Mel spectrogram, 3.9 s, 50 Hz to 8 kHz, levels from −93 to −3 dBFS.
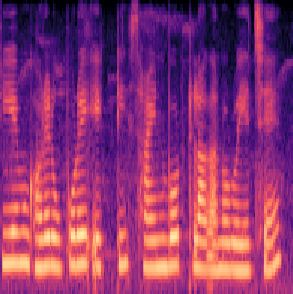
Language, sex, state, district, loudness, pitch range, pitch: Bengali, female, West Bengal, Cooch Behar, -15 LUFS, 240-270 Hz, 255 Hz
